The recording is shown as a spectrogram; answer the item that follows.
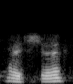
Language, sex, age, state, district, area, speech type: Urdu, male, 30-45, Uttar Pradesh, Muzaffarnagar, urban, conversation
